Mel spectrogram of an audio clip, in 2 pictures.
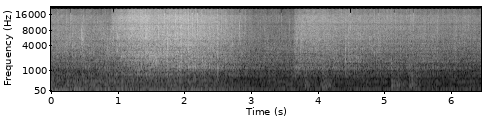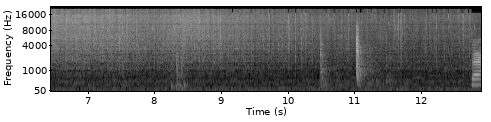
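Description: Carrots stir-fried with fragrant spice paste for bihun sizzle loudly in a hot pan, steady hissing broken by a few scraping and clinking stirs of the utensil, with no voices.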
